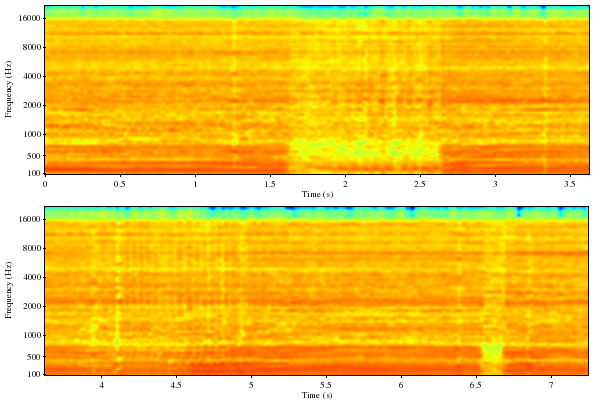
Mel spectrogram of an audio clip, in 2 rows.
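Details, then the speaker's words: Old Stihl 08S chainsaw, first start in a while on old gas, running off choke with the cut-out switch not working: it revs high, then sags and labours in a log, very low on power, with knocking from the top or bottom end; cause not confirmed. "so it's definitely knocking and uh either on the top end or bottom end she's quite loud there she's uh very low on power she really struggled with that log there"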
